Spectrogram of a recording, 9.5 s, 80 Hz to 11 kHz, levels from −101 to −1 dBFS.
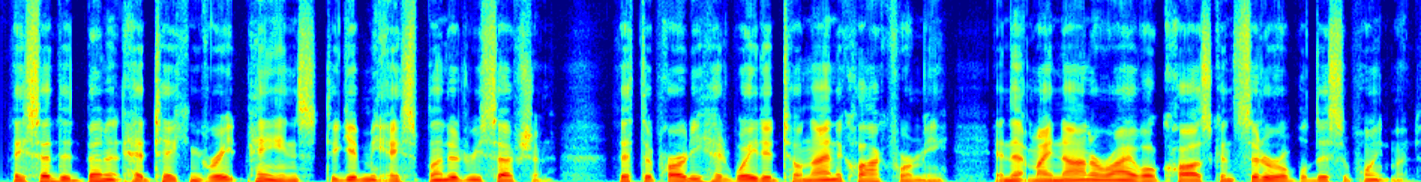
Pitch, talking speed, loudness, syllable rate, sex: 105 Hz, 205 wpm, -19 LUFS, 5.8 syllables/s, male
